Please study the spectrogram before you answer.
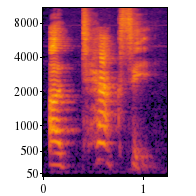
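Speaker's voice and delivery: loud angry call for a taxi; loud demand. Acted. Storming out of the restaurant.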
